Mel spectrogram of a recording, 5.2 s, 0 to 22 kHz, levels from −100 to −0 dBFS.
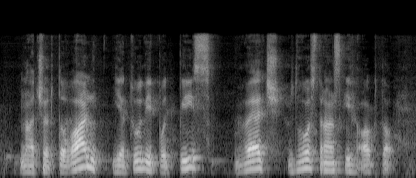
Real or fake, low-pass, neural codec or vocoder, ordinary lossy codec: fake; 10.8 kHz; codec, 24 kHz, 3 kbps, HILCodec; none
